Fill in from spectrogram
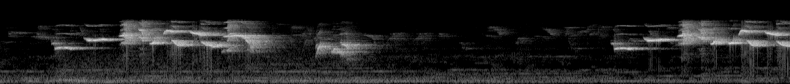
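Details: Oriental magpie-robin, a young bird being tamed and trained to sing, giving loud bursts of rich whistled and chattering phrases, separated by short pauses, with a faint low hum beneath.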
